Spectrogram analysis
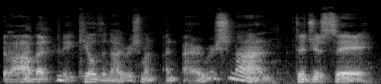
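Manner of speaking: low, mock stage-Irish scheming; hammy Irish villain. Mocking an over-actor, low hammy Irish voice. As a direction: ham it up like a bad Irish baddie. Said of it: "He's like".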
